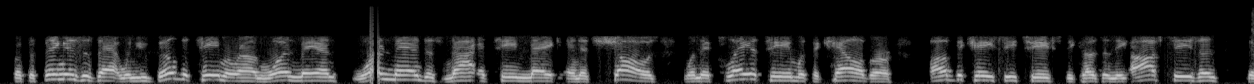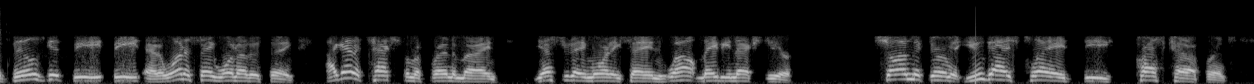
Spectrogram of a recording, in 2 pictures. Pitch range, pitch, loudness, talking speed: 155-215 Hz, 180 Hz, -21 LUFS, 185 wpm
